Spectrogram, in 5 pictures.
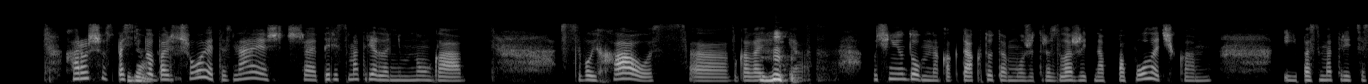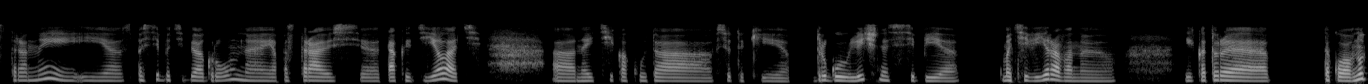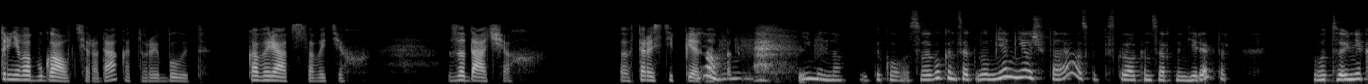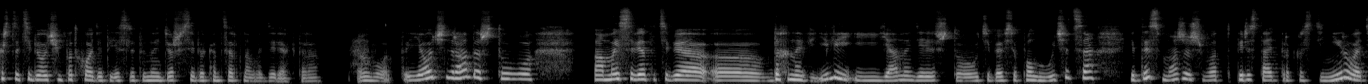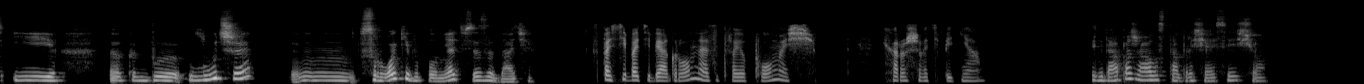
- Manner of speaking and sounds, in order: tapping; chuckle; other background noise; chuckle
- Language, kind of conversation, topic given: Russian, advice, Как справиться с постоянной прокрастинацией, из-за которой вы не успеваете вовремя завершать важные дела?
